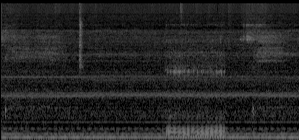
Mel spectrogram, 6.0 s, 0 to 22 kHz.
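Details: 5-month-old American Bully puppy asleep, giving one low rattling snore over steady room hum; ordinary sleep snoring.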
